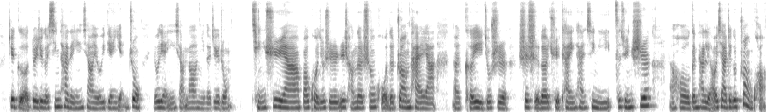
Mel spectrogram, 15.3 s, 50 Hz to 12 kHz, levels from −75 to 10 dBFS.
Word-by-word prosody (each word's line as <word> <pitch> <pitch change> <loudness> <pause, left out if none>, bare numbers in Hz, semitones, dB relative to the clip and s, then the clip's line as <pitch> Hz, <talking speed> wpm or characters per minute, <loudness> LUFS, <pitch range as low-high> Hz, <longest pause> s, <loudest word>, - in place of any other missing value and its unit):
这 445 - +7
个 - - +3
对 195 -1 +5
这 195 +1 +4
个 180 -2 0
心 200 +3 +1
态 210 0 0
的 180 - -3
影 170 +3 -4
响 185 -3 -5
有 165 +1 -4
一 175 - -2
点 175 -2 -3
严 205 -4 -6
重， 200 0 +3 0.2
有 180 +1 0
点 185 -1 +1
影 160 - -8
响 195 0 -7
到 175 0 -7
你 170 -2 -9
的 160 -1 -10
这 180 +2 -4
种 170 +2 -5 0.4
情 185 0 -2
绪 205 +1 +4
呀， 180 -1 +3
包 185 0 -2
括 190 -2 -1
就 180 +2 -2
是 175 -2 0
日 195 +2 +2
常 170 -3 -6
的 180 -1 +1
生 195 +2 -2
活 - - -2
的 170 - -2
状 190 -1 +1
态 190 -3 0
呀， 160 -2 -3 0.3
那 165 - -6
可 170 +1 -1
以 180 -1 +6
就 175 +2 -3
是 170 -3 -1 0.2
适 195 - +1
时 195 0 0
地 175 0 +3
去 185 +2 0
看 185 -2 -3
一 165 - -5
看 185 -1 -5
心 190 0 0
理 170 - -4
医 170 +1 -5
咨 205 - -3
询 195 -1 +3
师。 240 +3 +5 0.3
然 160 - -10
后 180 -2 -1
跟 180 +2 +1
他 190 0 -1
聊 180 -1 +1
一 - - +4
下 195 -1 +2
这 195 - +2
个 205 +1 +4
状 210 +1 0
况， - - -7
185 Hz, 270 characters per minute, -20 LUFS, 175-195 Hz, 0.4 s, 这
